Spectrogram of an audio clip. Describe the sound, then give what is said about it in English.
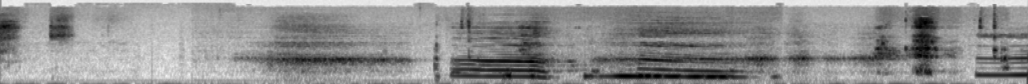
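A drawn-out yawn: a breathy intake swells into a long voiced groan that slides downward in pitch, then trails off into a few softer breathy sounds. “Oh god, everyone is sleepy. Everyone's yawning.”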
